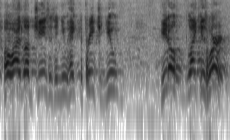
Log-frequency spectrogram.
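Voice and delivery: normal talking voice

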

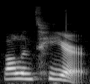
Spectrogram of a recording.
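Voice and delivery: "Volunteer" as vo-lun-TEER; stress on last syllable. Shown as a demonstration. Teacher showing which syllable carries stress, vo-lun-TEER. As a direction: lean on the final TEER of "Volunteer". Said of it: "trọng âm sẽ rơi vào".

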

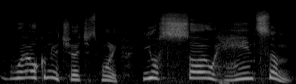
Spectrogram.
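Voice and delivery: high-pitched, unhurried greeting at the church door; earnest compliment. Retold or imitated. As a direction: stretch out so handsome with innocent delight. Pastor voices Georgia complimenting a man.

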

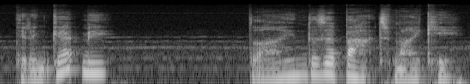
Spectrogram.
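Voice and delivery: put-on high, teasing child voice fading to a whisper; giggling ghost boy. Invisible boy taunting Mikey, high giggling tease. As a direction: taunt him like a spiteful child. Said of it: "The voice giggled again".

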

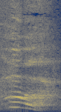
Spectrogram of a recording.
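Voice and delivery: sharp, high "ugh" sliding down; high-pitched groan. Real, not acted. Vlogger reacting to the drinks he was given, high groan.

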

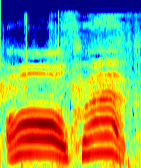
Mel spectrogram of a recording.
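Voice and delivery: loud, high outburst; real startled exclamation; dismayed yell. Real, not acted. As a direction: cry out at a game mishap. Reacts to game mishap.

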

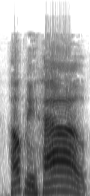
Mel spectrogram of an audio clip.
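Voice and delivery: high, loud, slow half-laughing plea; frightened cry for help. Real, not acted. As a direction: wail for help after a scare. Jump scare in horror game.

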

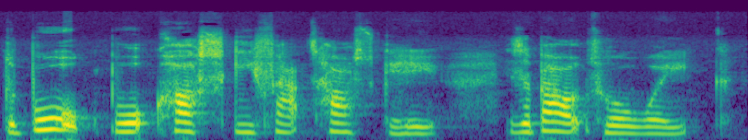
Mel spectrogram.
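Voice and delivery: ordinary delivery

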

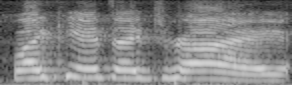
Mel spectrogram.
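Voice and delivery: slow, drawn-out mock whine; mock whining. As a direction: whine it like a hurt kid. Mock hurt after failed scare.

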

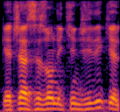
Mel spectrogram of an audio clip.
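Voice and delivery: ordinary talk

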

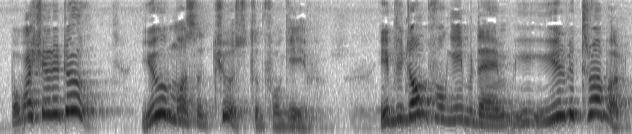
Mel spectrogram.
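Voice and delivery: loud, high-pitched preacher's warning; urgent preaching. Real, not acted. Preacher warns listeners they must forgive, urgent exhortation. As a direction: press the warning home at full force.

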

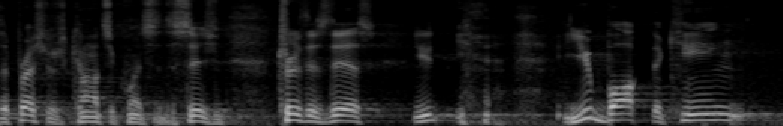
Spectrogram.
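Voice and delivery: ordinary delivery

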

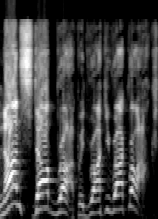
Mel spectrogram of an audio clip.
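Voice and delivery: very loud, drawn-out American station jingle; American radio announcer. Pretend. Host finishing the mock promo, booming American announcer voice. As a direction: belt it out like a US rock DJ. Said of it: "We got an accent now".

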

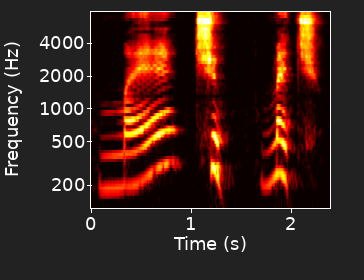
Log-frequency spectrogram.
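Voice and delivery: «меч» said slowly and clearly; slow it down so kids catch the «ч»; slow teacher delivery; slow clear word. Shown as a demonstration. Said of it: "Де ви чуєте звук «ч»".

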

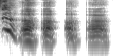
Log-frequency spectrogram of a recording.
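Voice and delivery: put-on gloating villain chuckle; Ride villain laugh. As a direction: cackle in short bursts at a trapped victim. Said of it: "That was my Ride impression".

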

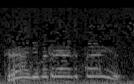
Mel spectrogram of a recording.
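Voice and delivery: very high, soft falsetto; high mock voice. Preacher mimicking talk of twirling payes, tiny falsetto voice. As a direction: squeak it softly, far above your own voice. Same line repeated in falsetto.

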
